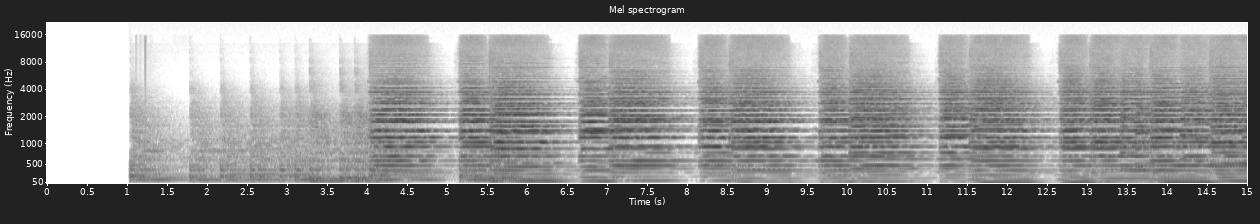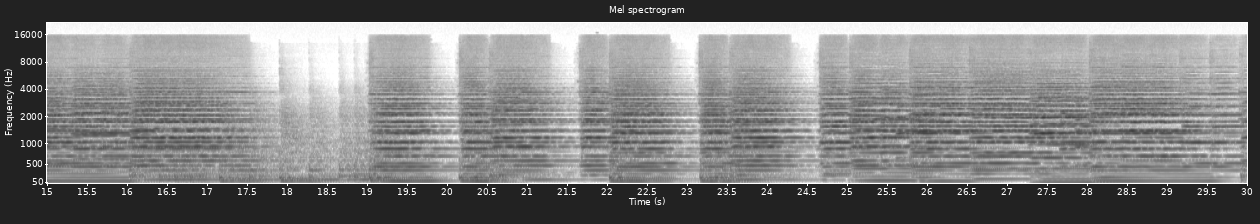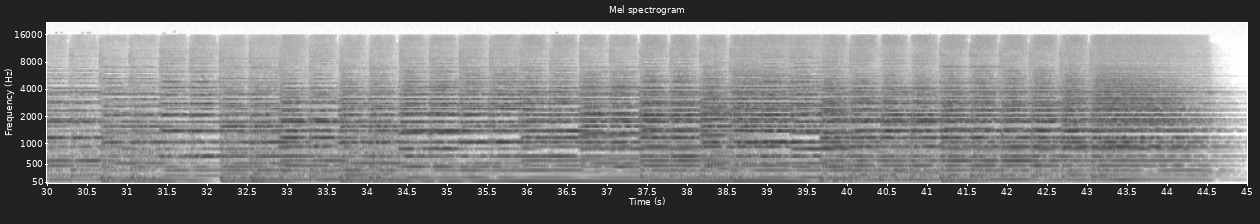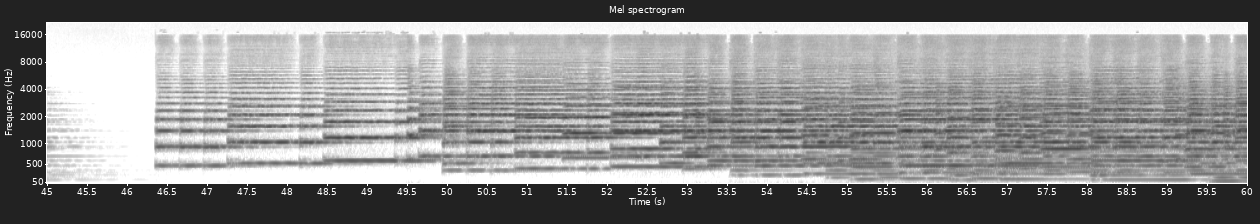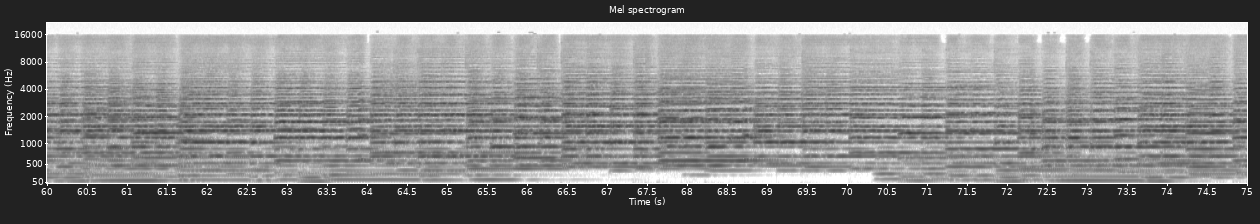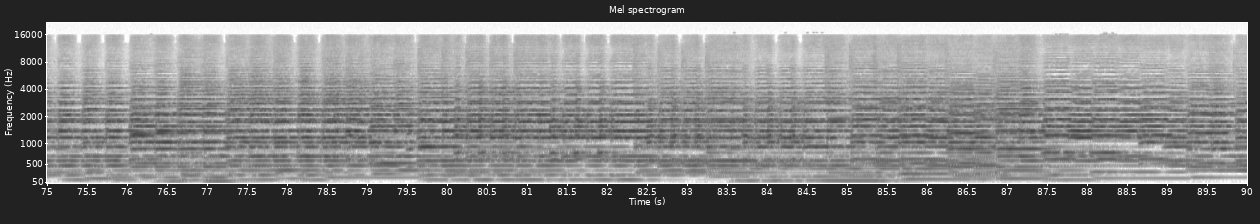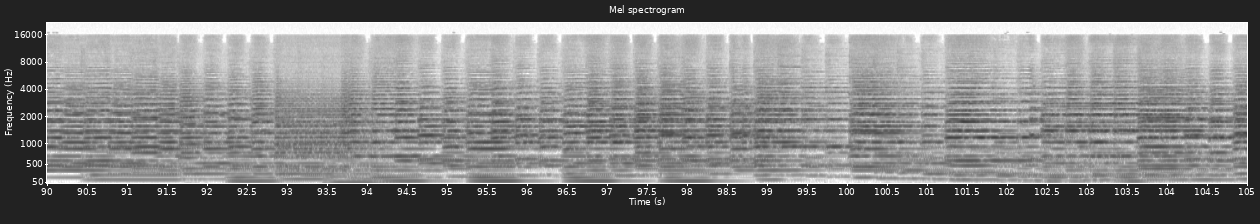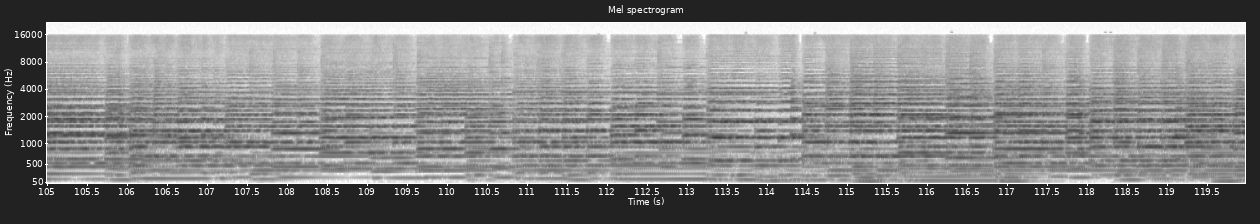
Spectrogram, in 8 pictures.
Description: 4 Trumpets, Organ and Timpani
